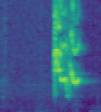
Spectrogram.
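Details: A single loud, harsh, squawking chirp from a pet rosy-faced lovebird, lasting about a third of a second.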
